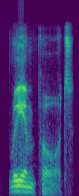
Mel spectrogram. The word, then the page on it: reimport: British English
